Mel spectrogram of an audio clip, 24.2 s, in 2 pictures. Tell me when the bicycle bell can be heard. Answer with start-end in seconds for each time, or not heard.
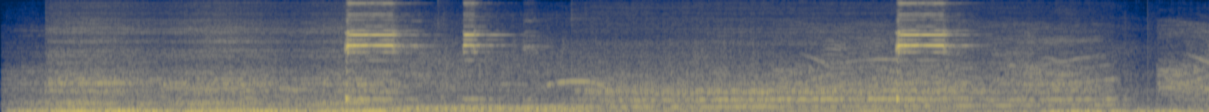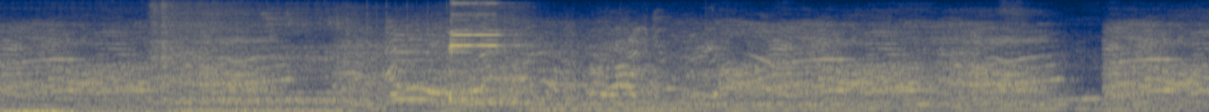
not heard.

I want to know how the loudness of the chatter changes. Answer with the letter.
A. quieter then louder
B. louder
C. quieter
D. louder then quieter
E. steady
B.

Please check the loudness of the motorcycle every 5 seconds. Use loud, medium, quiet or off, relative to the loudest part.
loud, loud, medium, medium, medium.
